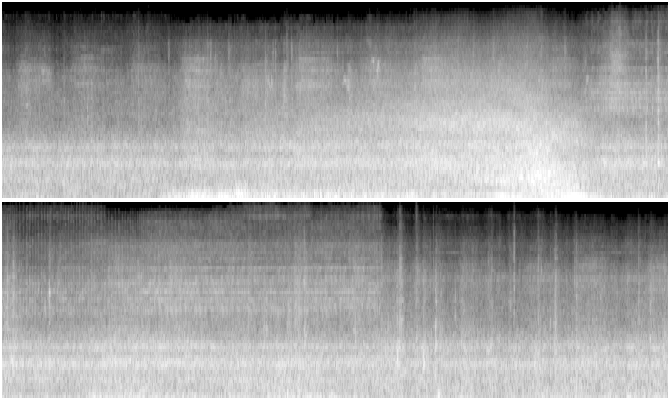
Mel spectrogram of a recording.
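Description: Road bike rolling along a tarmac street, with steady tyre and wind noise on the bike-mounted camera's microphone. A louder rushing rumble builds from about three seconds in, peaks near eight seconds and then dies away.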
